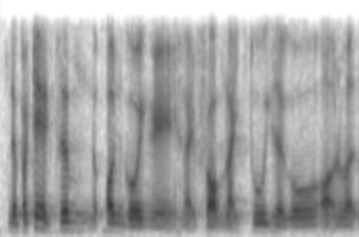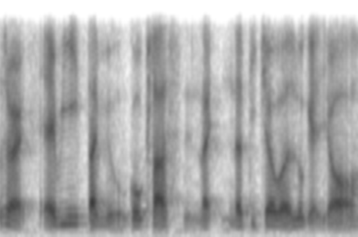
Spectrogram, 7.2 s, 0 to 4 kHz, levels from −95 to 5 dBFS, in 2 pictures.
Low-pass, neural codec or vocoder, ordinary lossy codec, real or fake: 3.6 kHz; none; none; real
